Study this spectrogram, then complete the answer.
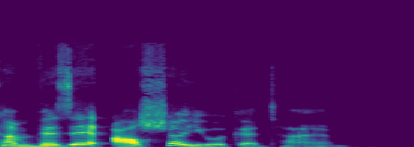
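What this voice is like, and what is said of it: Exaggerated sexy voice. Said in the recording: “I just projected that. I don't know what sexy voice she used.”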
